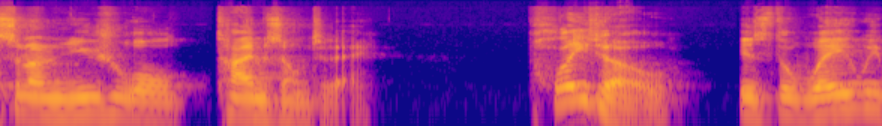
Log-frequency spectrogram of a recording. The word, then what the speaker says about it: Plato: get people complaining that I pronounce the name Plato like the children's toy Play-Doh but that is the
